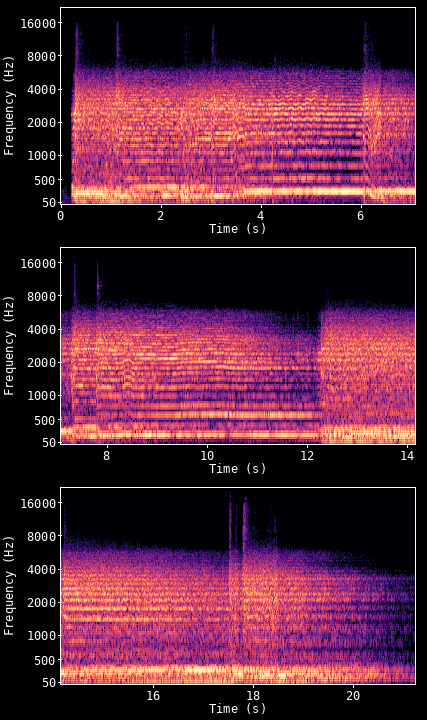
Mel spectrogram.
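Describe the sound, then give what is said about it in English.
A loud, overdriven electric guitar rings out with sustained distorted chords, trailed by a noticeable echo effect that repeats and smears the notes, playing alone with brief pauses between phrases. “Also like the way that sounds. Echoes.”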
